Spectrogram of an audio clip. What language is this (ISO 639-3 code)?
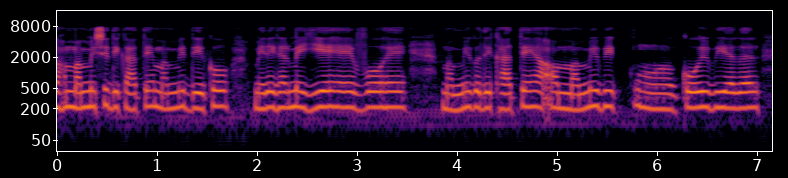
hin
